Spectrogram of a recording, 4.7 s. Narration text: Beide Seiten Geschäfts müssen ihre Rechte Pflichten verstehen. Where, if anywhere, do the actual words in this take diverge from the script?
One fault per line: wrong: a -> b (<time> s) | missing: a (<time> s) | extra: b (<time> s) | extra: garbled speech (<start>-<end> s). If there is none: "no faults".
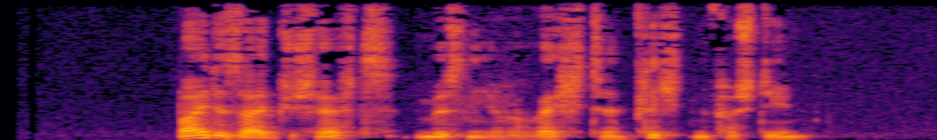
no faults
